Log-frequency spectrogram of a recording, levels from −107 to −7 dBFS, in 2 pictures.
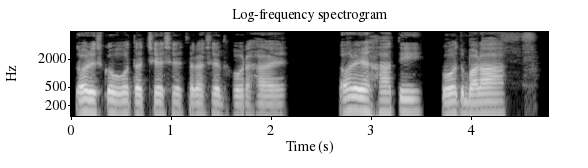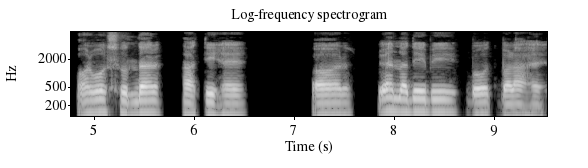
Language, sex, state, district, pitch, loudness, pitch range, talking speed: Hindi, male, Bihar, Lakhisarai, 120 Hz, -29 LUFS, 110-130 Hz, 170 wpm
